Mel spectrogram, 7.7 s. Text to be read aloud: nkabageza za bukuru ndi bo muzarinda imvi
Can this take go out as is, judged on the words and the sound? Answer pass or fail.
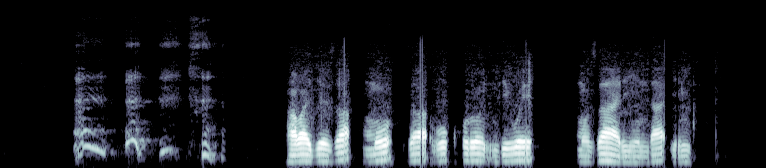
fail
